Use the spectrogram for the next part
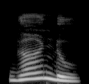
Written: ಕಂಡು

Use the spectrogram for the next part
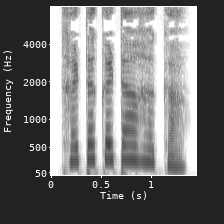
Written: ಖಟಕಟಾಹಕ

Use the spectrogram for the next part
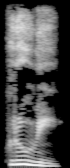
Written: ಕಾರವಿ

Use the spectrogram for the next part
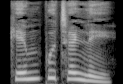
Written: ಕೆಂಪುಚಳ್ಳೆ

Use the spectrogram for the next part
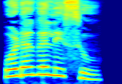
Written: ಒಡಗಲಸು

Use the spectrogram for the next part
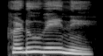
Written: ಕಡುವೇನೆ

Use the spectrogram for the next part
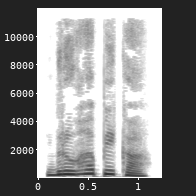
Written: ಗೃಹಪಿಕ

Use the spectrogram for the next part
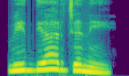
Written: ವಿದ್ಯಾರ್ಜನೆ

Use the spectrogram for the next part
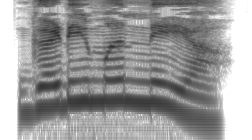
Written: ಗಡಿಮನ್ನೆಯ

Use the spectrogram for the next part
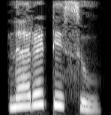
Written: ನೀರೂಡಿಸು

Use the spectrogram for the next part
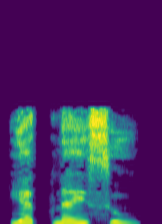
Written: ಯತ್ನೈಸು

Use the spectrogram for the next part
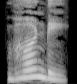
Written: ಬಂಡಿ

